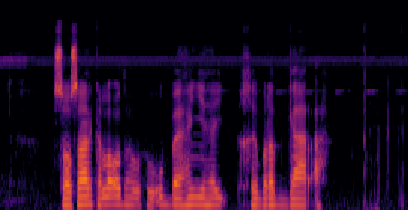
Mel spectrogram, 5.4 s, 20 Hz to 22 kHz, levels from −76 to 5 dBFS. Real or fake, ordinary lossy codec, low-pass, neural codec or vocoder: real; Opus, 64 kbps; 14.4 kHz; none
